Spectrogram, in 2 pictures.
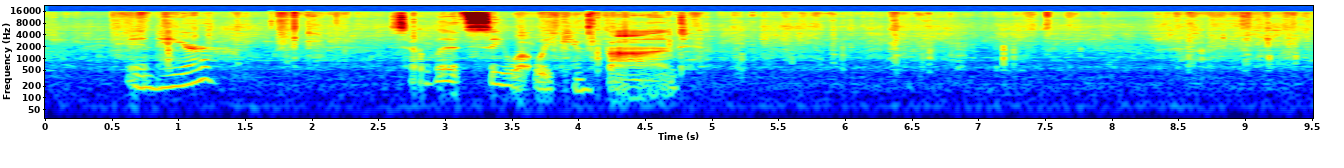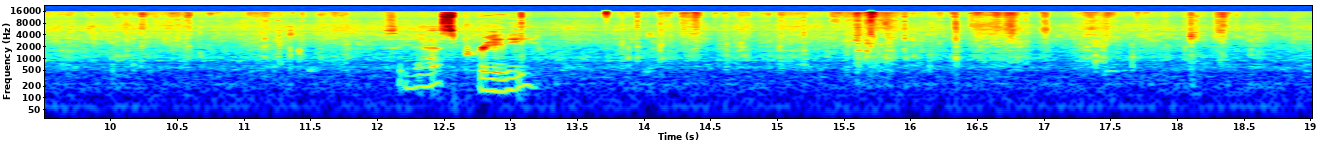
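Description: Paper scraps rustle and crinkle close by.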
